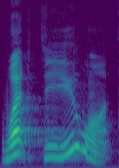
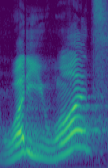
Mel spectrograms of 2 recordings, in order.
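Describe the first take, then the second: First: Slower, measured question falling at the end; gentler question. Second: Louder, blunt challenge with rising end; demanding question. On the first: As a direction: ask it slowly, at an everyday volume. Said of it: "Or if he said like this". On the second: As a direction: demand an answer, with force on WANT. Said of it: "if he said like this". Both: Shown as a demonstration.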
